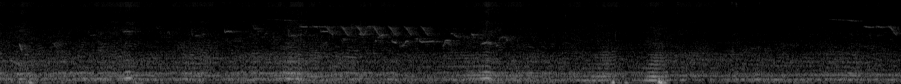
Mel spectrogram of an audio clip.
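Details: Honey bees flying at the hive Doppio, a horizontal hive made from an old French oak chest under trees, on a spring morning while workers bring in pollen. Steady low hum with overtones, swelling as single bees pass close, with bright bird chirps above.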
